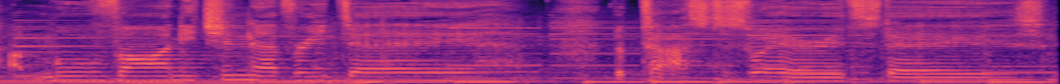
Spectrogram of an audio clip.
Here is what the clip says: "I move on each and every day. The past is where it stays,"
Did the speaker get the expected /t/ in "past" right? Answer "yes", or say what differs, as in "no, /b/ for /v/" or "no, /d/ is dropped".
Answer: yes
